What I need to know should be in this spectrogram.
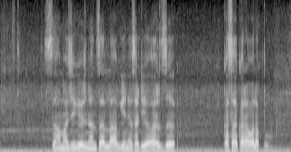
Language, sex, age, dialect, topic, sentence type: Marathi, male, 18-24, Standard Marathi, banking, question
